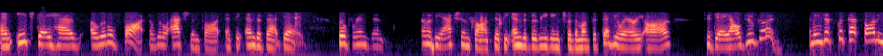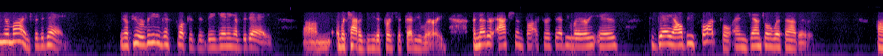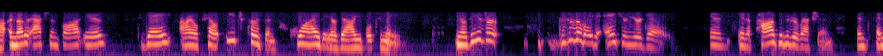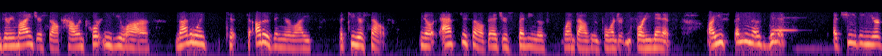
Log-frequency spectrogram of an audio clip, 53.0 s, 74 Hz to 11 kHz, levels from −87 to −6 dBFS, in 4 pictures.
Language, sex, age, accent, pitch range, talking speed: English, female, 50-69, American, 165-220 Hz, 180 wpm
